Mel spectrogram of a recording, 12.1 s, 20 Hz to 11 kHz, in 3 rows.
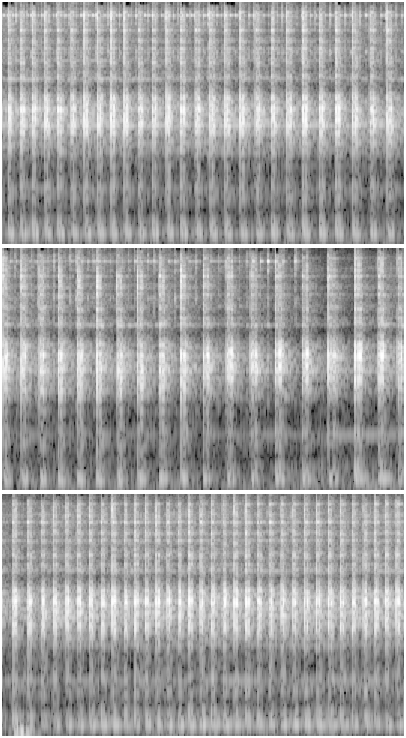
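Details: Wahoo Kickr 2018 trainer: rapid, steady, crisp clunking at roughly five or six knocks a second, keeping time as the trainer spins.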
